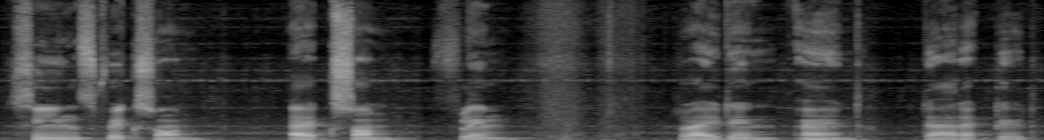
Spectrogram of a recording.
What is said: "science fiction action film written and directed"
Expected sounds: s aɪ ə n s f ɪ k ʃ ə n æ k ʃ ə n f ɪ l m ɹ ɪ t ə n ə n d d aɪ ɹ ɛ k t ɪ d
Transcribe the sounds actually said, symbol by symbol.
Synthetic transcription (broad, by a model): s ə n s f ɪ k s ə n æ k s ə n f l m ɹ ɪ t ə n ə n d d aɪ ɹ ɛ k t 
